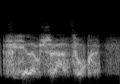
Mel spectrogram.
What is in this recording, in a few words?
near waypoint, mood low, speech hun; War Thunder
